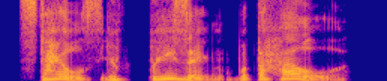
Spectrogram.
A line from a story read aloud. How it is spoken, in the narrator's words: he hisses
